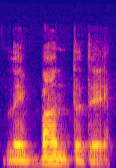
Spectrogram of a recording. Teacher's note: now it is the third from last syllable that was stressed, we need to show that it's stressed by writing an accent mark over the vowel, levántate, because this is what's stressed.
